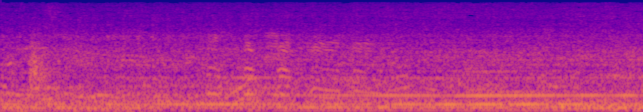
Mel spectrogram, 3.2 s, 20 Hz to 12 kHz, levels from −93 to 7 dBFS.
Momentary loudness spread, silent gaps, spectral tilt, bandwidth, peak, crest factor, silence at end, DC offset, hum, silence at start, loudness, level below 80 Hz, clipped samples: 3 LU; none; -6.5 dB/octave; 11.5 kHz; -14 dBFS; 14 dB; 0 s; under 0.1%; none; 0 s; -28 LUFS; -50 dBFS; under 0.1%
